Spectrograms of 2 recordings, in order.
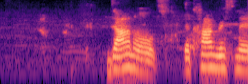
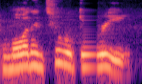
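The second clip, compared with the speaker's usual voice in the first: ordinary talk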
